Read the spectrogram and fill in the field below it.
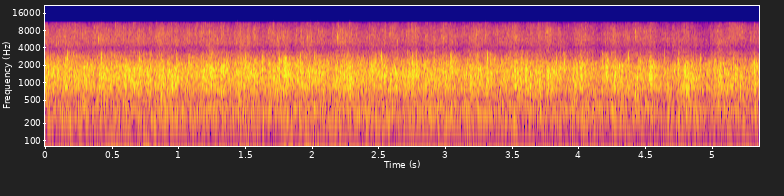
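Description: An audience applauds steadily, a dense, even wash of many hands clapping that holds at a loud, constant level for the whole stretch, with no voices standing out.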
